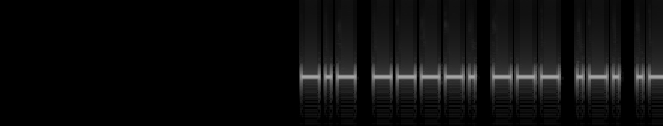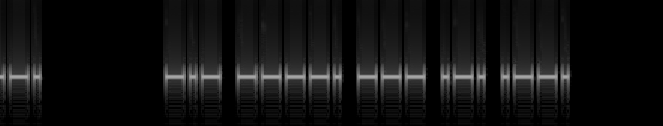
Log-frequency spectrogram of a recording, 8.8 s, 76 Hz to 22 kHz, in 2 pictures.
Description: Morse code, heard as a keyed tone, about 30 wpm, 700 Hz. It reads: K9ORP K9ORP
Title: USA Call Signs - 5 Characters - Repeated 2x - 30wpm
